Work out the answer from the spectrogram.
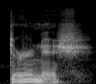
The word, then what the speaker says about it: Dernesk: Dernesk is pronounced Dernish, since the final SH cluster sounds like an SH.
